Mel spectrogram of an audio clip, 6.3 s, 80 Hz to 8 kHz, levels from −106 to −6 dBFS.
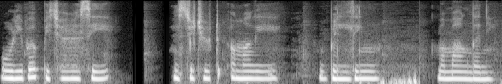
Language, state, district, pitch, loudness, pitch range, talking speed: Manipuri, Manipur, Imphal West, 215 Hz, -15 LUFS, 210-225 Hz, 65 wpm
